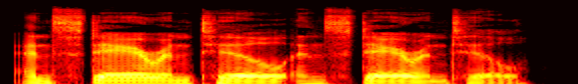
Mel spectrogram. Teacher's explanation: It's not a vowel to vowel link. It's an R to vowel link, really.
